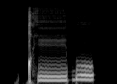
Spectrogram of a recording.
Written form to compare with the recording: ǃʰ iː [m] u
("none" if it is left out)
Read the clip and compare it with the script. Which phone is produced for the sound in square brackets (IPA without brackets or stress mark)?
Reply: ɓ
